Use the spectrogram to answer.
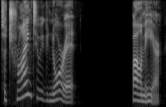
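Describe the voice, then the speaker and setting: A woman's voice: mid-range voice, a little slow, no room sound, studio quality. A woman clinician co-hosting a podcast, explaining points in a conversational way and often checking in with "right?". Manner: animated, repeats points with "right?".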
